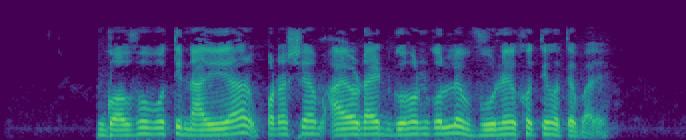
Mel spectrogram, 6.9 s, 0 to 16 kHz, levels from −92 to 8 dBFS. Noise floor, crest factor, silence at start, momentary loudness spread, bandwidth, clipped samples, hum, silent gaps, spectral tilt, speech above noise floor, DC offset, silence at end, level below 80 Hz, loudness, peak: -72 dBFS; 14 dB; 1 s; 6 LU; 7.6 kHz; under 0.1%; none; none; -7 dB/octave; 58 dB; under 0.1%; 0.8 s; -56 dBFS; -15 LUFS; -2 dBFS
